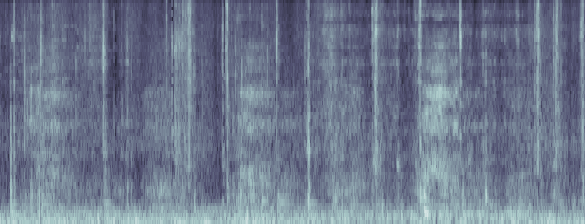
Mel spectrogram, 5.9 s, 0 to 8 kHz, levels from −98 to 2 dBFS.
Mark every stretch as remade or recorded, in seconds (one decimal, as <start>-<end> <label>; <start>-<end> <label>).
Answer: 0.0-3.2 recorded; 3.2-5.3 remade; 5.3-5.9 recorded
